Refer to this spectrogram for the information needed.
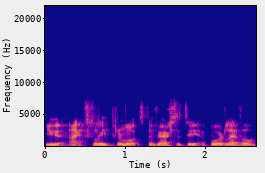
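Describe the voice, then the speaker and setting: This man has a Scottish accent and a fairly high pitch. He speaks at a moderate pace. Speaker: webinar moderator. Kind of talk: panel moderation.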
